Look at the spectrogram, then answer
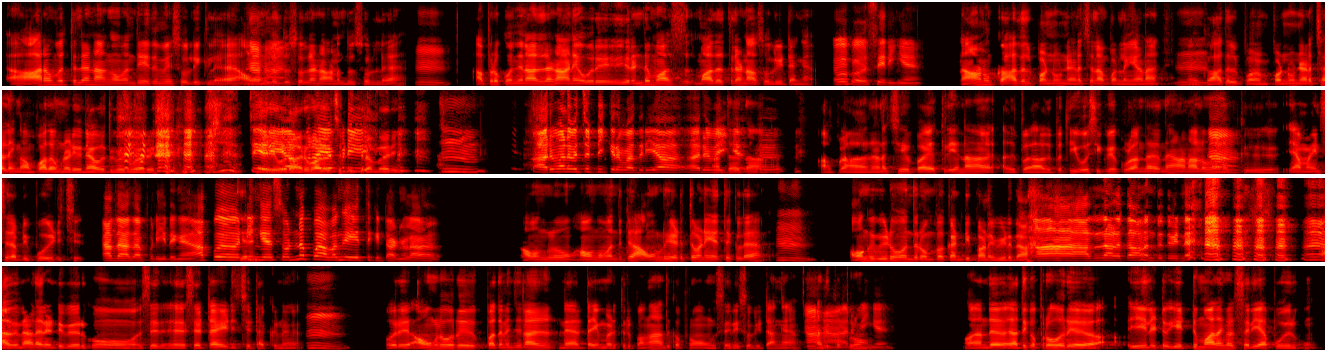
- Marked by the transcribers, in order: other noise; laughing while speaking: "சரி, அப்புறம் எப்படி? ம். அருவாள வச்சு நிக்கிற மாதிரியா? அருமைங்க. அ"; laughing while speaking: "ஞாபகத்துக்கு வருவாரு. கையில ஒரு அருவால வச்சு நிக்கிற மாரி"; tapping; in English: "மைன்ட் செட்"; laughing while speaking: "அவங்க வீடும் ரொம்ப கண்டிப்பான வீடு தான்"; drawn out: "ஆ"; laughing while speaking: "அதனாலதான் வந்தது வினை"; laugh
- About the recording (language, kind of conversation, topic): Tamil, podcast, உங்கள் குடும்பத்தில் நீங்கள் உண்மையை நேரடியாகச் சொன்ன ஒரு அனுபவத்தைப் பகிர முடியுமா?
